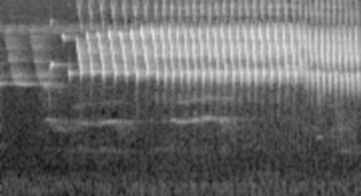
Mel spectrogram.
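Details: Canary singing a long, energetic gacor song: a brief high introduction, then a loud, rapid rolling trill of evenly repeated bright notes that holds steady for about three seconds.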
